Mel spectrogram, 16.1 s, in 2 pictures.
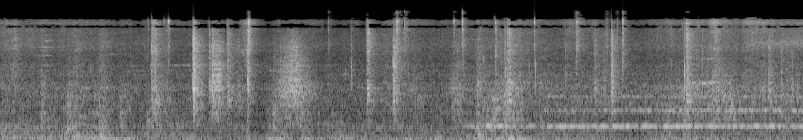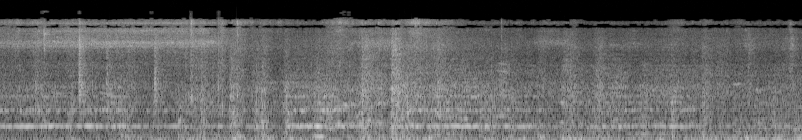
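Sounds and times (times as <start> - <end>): wheels clicking over rail joints: 0.0 - 12.5
electric train whine: 0.0 - 16.0.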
